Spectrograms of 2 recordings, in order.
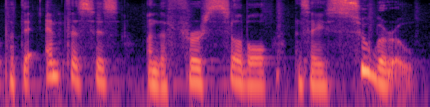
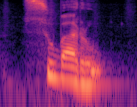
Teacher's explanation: The R is rolled on the R, and the emphasis is more in the middle.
